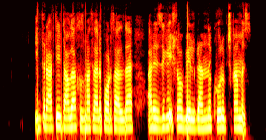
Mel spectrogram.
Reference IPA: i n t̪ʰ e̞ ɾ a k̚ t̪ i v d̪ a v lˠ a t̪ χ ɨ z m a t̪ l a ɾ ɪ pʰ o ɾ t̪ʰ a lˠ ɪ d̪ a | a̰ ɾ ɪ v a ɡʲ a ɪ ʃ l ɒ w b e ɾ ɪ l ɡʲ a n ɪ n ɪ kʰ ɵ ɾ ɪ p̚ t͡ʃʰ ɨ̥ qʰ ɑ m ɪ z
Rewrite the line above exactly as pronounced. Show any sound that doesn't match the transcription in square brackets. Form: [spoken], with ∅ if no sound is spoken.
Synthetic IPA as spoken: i n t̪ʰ e̞ ɾ a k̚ t̪ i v d̪ a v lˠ a t̪ χ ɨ z m a t̪ l a ɾ ɪ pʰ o ɾ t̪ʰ a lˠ ɪ d̪ a | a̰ ɾ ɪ [z] a ɡʲ a ɪ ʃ l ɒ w b e ɾ ɪ l ɡʲ a n ɪ n ɪ kʰ ɵ ɾ ɪ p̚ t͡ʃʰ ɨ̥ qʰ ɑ m ɪ z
